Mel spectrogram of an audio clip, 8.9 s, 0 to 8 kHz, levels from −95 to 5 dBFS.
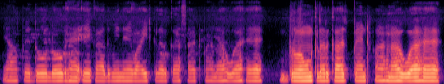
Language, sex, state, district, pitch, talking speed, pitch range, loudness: Hindi, male, Jharkhand, Deoghar, 135 Hz, 150 wpm, 130-135 Hz, -18 LUFS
